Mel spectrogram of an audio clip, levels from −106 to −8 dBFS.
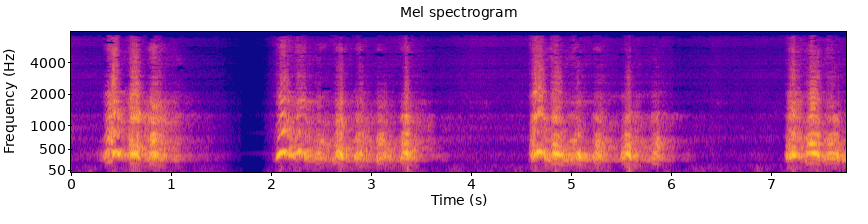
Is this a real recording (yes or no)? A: no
